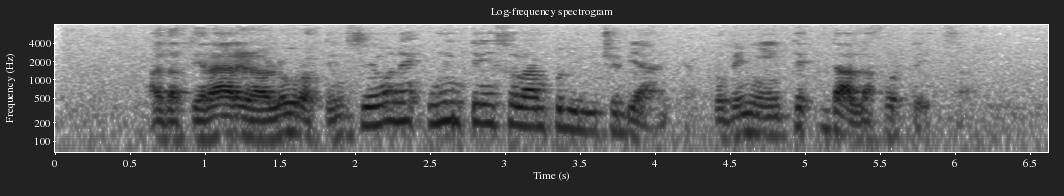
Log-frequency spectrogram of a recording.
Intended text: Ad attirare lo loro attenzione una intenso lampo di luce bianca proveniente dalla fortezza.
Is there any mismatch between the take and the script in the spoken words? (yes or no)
yes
